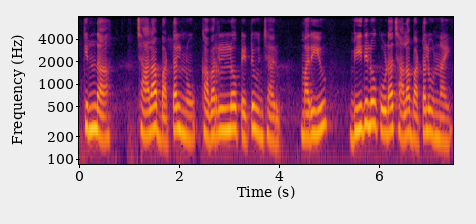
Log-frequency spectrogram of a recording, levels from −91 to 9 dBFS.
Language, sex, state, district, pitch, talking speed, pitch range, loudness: Telugu, female, Andhra Pradesh, Krishna, 230 Hz, 105 wpm, 200-255 Hz, -15 LUFS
